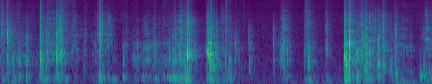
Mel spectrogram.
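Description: Rustling, scraping and light knocks of a paperboard headphone retail box being opened and handled, with a couple of sharper knocks partway through.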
